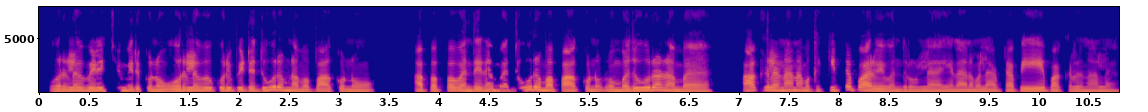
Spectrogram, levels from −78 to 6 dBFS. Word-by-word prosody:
ஓரளவு 215 +2 +1
வெளிச்சம் 215 0 -1
இருக்கணும். 200 0 -1
ஓரளவு 215 +1 +2
குறிப்பிட்ட 215 -1 +1
தூரம் 245 -1 +3
நம்ம 195 -1 0
பார்க்கணும். 190 0 -2 0.5
அப்பப்போ 215 +2 -1
வந்து 210 0 +1
நம்ம 205 -1 -1 0.2
தூரமா 250 -1 +3
பார்க்கணும். 200 0 0
ரொம்ப 205 +1 +2
தூரம் 235 +2 +3
நம்ம 200 -2 +1 0.6
பார்க்கலன்னா, 230 -1 +2
நமக்கு 205 -3 -3
கிட்ட 230 +5 -2
பார்வை 210 -4 +3
வந்துரும்ல. 175 0 -2 0.2
ஏன்னா, 190 +2 -1
நம்ம 190 -1 -2
லேப்டாப்பையே 200 +2 -1
பார்க்குறதுனால. 180 -2 -3
205 Hz, 140 wpm, -23 LUFS, 195-220 Hz, 0.6 s, தூரம்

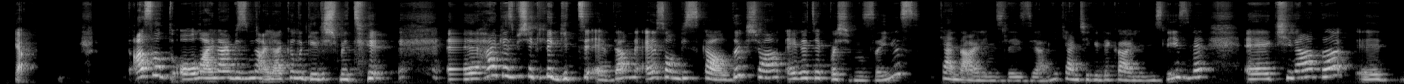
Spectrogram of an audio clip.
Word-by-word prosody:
Ya - - +4 1.1
aslında 405 +2 +6
olaylar 300 +5 +4
bizimle 290 0 +1
alakalı 295 0 0
gelişmedi. 240 -2 +4 0.9
Eee, 245 +3 +1
herkes 400 -2 +2
bir - - -5
şekilde 360 -1 +4
gitti 275 -4 +2
evden 210 +10 -2
ve - - -2
en 275 -4 0
son 310 -1 -1
biz 290 0 +1
kaldık. 320 - +1
Şu 330 - -1
an 315 +1 -1
evde 280 +2 -1
tek 295 -1 -5
başımızdayız. 200 - -4 0.4
Kendi 265 -5 -1
ailemizleyiz 175 -1 -5
yani, 195 +7 -9
kendi 235 -2 -3
çekirdek 210 -1 -8
ailemizdeyiz 190 - -4
ve, 345 +2 -1 0.4
eee, 245 +1 +1
kira 295 +4 0 0.2
da, 360 - +5 0.3
eee, 230 -1 -5
265 Hz, 140 wpm, -21 LUFS, 225-310 Hz, 1.1 s, aslında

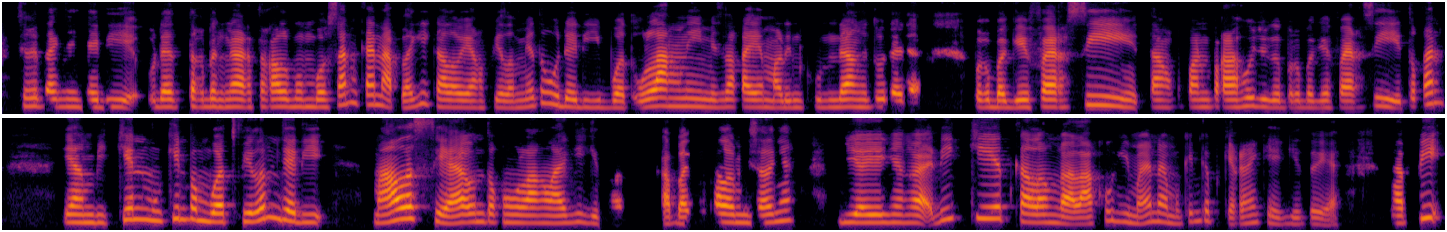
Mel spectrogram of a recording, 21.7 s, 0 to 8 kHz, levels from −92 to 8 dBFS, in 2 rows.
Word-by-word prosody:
ceritanya 205 -2 -3
jadi 195 +4 -5
udah 200 +2 +2
terdengar 200 -1 +1
terlalu 205 0 +2
membosankan, 255 +8 0
apalagi 190 +11 -2
kalau 195 -5 0
yang 185 -1 -2
filmnya 185 +3 -5
tuh 290 -2 -3
udah 210 -5 -1
dibuat 185 -1 -5
ulang 220 +2 +5
nih, 210 -1 -5
misal 195 0 -4
kayak 195 -1 0
Malin 180 0 -4
Kundang 195 +2 0
itu 205 +1 -5
udah 280 - +1
ada 330 - -2 0.4
berbagai 190 0 -1
versi, 210 +2 +1
Tangkuban 195 +1 -4
Perahu 195 +2 +2
juga 190 -2 -3
berbagai 185 0 -8
versi, 185 +2 -2
itu 210 - -9
kan, 280 +3 +1 0.5
yang 215 -1 +3
bikin 285 +9 -2
mungkin 275 +3 -3
pembuat 230 -5 +4
film 290 +8 +3
jadi 215 -5 +2 0.4
males 280 +10 +8
ya 205 0 +6
untuk 225 -1 -4
ngulang 205 -1 +2
lagi 205 +3 -1
gitu. 185 -3 -10 0.4
Apalagi 180 +8 -1
kalau 220 -2 +6
misalnya 210 +4 -1 0.4
biayanya 210 0 +1
nggak 205 - +4
dikit, 320 0 -2
kalau 215 -2 +4
nggak 180 -4 +5
laku 185 +8 -2
gimana? 220 +1 -4
Mungkin 235 +8 -13
kepikirannya 200 -6 -8
kayak 180 -4 -11
gitu, 175 - -11
ya. - - -9 0.4
Tapi, 200 +12 0
205 Hz, 165 wpm, -23 LUFS, 190-225 Hz, 0.5 s, males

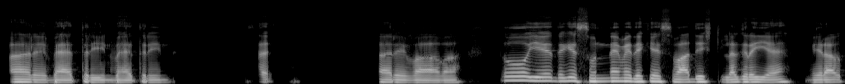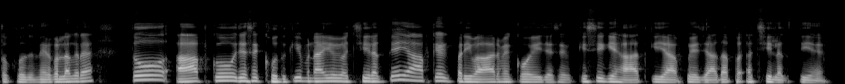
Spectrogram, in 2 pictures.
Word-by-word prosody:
अरे! 110 -3 +2
बेहतरीन, 100 0 0
बेहतरीन। 100 +1 -3 0.9
अ, - - -2 1.2
अरे! 110 -1 +1
वाह, 100 0 +2
वाह। 100 0 -2 0.5
तो 185 0 0 0.2
ये 165 0 +3
देखिए 160 +1 +3
सुनने 145 +2 +2
में 150 - +5
देखिए 135 0 +3
स्वादिष्ट 120 +1 +1
लग 115 +1 +2
रही 115 0 +3
है। 105 +1 +1 0.4
मेरा 110 +1 +3
वो 110 - -4
तो - - -1
खुद 115 -1 +1
मेरे 115 0 +1
को 120 - +2
लग 125 +2 +2
रहा - - +1
है। 160 - -4 0.4
तो 200 +1 +4 0.4
आपको 150 +5 +2 0.2
जैसे 155 +1 +2
खुद 130 -2 +3
की 160 - +2
बनाई 140 +1 +2
हुई 145 - +2
अच्छी 135 +3 0
लगती 130 +7 -5
है 205 - +2
या 195 -3 +1
आपके 165 -1 -2
परिवार 120 -2 +2
में 120 - -1
कोई 115 -1 0
जैसे 110 0 -6
किसी 130 +2 0
के - - +4
हाथ 105 0 -1
की 115 -1 +1
आपको 115 - -4
ये 110 - +1
ज़्यादा 105 +2 +1
प - - -2
अच्छी 125 0 0
लगती 110 +1 -5
है? 85 - -10
120 Hz, 190 wpm, -23 LUFS, 110-140 Hz, 1.2 s, में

